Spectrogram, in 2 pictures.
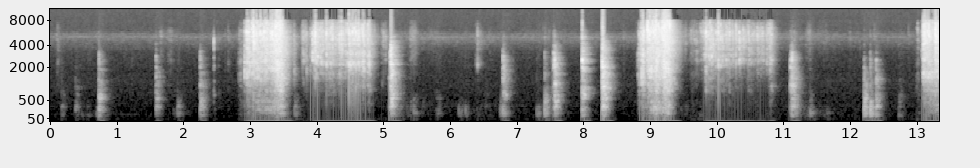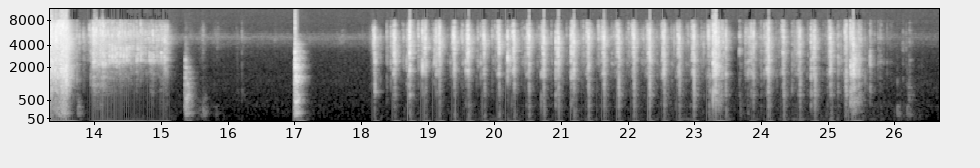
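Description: A tarot deck being shuffled by hand: a few light taps and clicks of the cards, three quick noisy shuffles each made of a short burst and a longer cascade of cards, then a long run of rapid card clicks about five a second that stops near the end.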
